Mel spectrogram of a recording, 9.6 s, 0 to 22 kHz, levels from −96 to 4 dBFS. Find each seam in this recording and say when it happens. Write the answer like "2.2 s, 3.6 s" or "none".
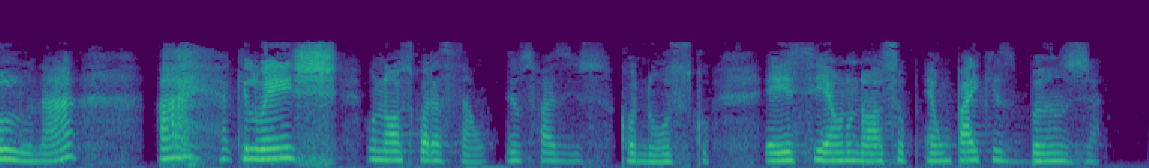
1.2 s, 5.1 s, 7.1 s, 7.6 s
